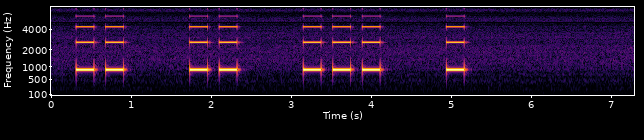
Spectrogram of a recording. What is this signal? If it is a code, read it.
Beep code, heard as beeps from a small speaker, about 870 Hz. 2-2-3-1. In Phoenix BIOS tables: unexpected interrupt.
